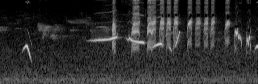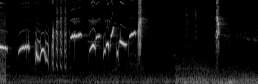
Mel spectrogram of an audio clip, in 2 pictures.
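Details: White-rumped shama in competition singing with many voices: looping whistles, then a dense run of harsh clicks and rattles mixed with clear whistled notes, followed by a cleaner series of short upslurred and downslurred whistles and a final sharp click.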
